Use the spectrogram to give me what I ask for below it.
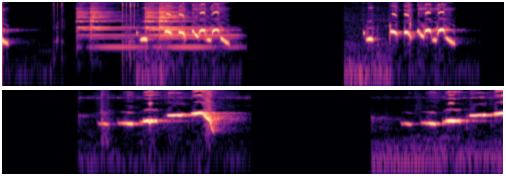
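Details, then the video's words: Black-naped oriole singing mellow fluty whistled phrases separated by silent gaps, including a slurred rising whistle that sweeps up and then drops sharply, with a faint buzzy background at the start. "MASTERAN BURUNG KEPODANG"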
